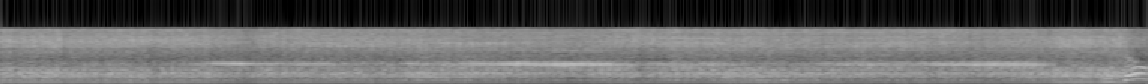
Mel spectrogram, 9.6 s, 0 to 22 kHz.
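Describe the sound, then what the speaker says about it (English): A woodturning lathe hums steadily while a carbide cutter on a homemade 3/8 bar hollows out a wooden Christmas ornament, giving a continuous close scraping and whirring with faint tonal whines throughout. "Now I'm just going to start kind of hollowing it out."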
